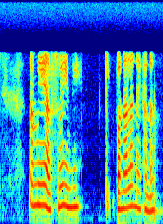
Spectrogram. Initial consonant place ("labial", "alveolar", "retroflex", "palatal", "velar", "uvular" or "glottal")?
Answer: labial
